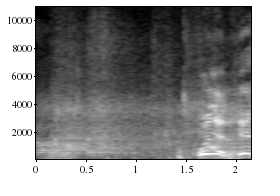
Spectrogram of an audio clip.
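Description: Speech only: a man's voice, loud near the end, over the steady noise of a large room.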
